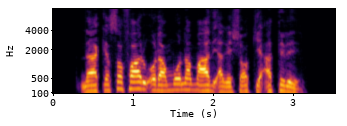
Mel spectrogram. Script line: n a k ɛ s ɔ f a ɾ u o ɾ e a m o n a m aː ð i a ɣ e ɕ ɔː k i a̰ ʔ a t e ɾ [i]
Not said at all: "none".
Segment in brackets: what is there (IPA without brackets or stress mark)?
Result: e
